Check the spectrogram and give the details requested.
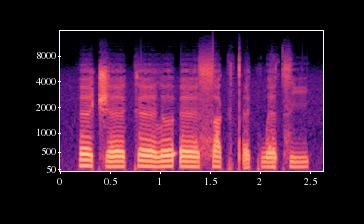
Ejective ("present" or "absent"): present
